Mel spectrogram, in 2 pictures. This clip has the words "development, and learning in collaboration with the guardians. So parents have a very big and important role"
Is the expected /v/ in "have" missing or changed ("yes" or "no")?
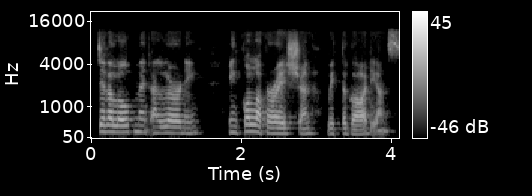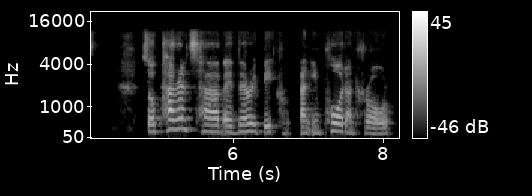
no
